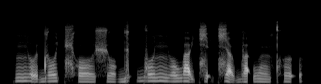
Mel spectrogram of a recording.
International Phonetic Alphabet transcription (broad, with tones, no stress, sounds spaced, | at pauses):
ɲ o̰˦˨ ʊ̯ d o˦ t͡ɕʰ o˨ ʊ̯ ʃ o˨ ɡ ɪ˦ ʔ ɡ o˦ ɲ o˦ w a̰˦˨ ɪ̯ t͡ɕ ɛ˦ ʔ t͡ɕ a̰˦˨ ʊ̯ b ä˦ ʔ w ũ˨ kʰ ʊ˦ ʔ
